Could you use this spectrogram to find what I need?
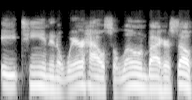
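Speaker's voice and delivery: ordinary talk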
